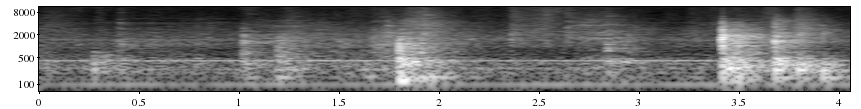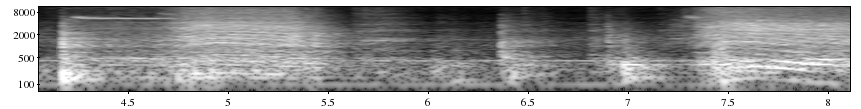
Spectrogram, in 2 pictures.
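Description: Cordless drill-driver driving screws into the wooden slats of a flat-pack table frame, in short runs, with knocks and clicks of handling the parts between them.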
